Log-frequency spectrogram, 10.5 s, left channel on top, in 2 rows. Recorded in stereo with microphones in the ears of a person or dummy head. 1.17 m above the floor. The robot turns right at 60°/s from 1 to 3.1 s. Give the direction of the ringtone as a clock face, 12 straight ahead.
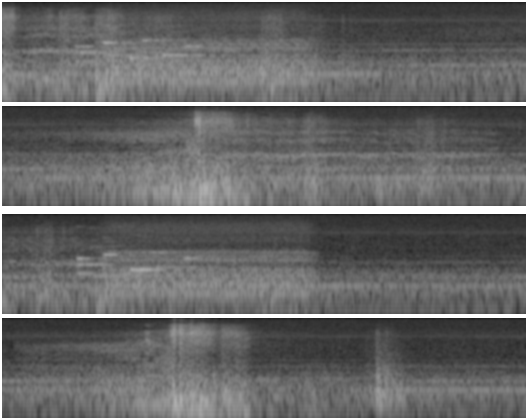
10 o'clock.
